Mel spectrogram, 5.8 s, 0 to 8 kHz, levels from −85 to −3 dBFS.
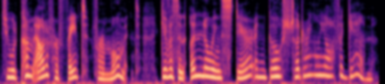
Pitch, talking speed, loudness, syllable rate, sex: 265 Hz, 205 wpm, -17 LUFS, 5.3 syllables/s, female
